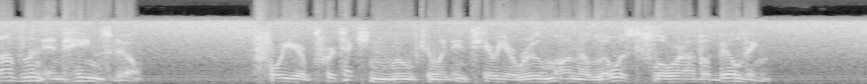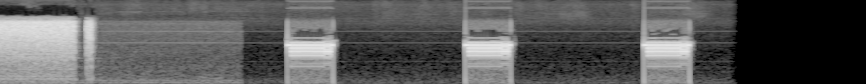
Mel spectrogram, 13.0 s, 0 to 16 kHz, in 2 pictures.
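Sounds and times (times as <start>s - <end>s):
buzzing digital data tones: 6.4s - 10.4s, 11.3s - 12.0s.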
